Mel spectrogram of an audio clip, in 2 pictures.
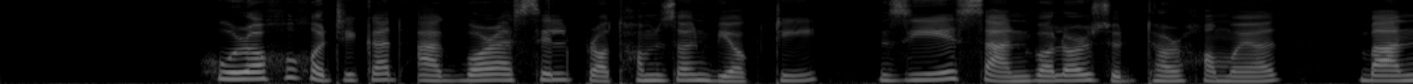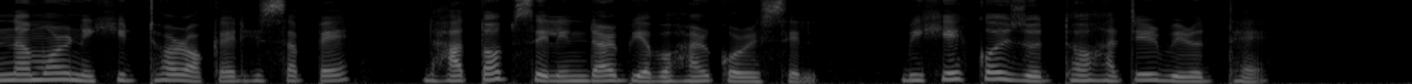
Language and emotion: Assamese, neutral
